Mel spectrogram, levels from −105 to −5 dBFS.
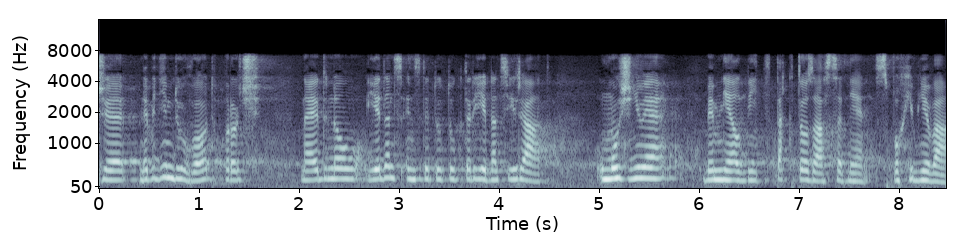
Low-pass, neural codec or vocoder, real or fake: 7.2 kHz; codec, 16 kHz, 8 kbps, FunCodec, trained on LibriTTS, 25 frames a second; fake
